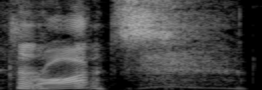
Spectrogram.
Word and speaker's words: draughts: with whiskey bottles, which was or drafts. Is that how it's pronounced? The British version of the game? It's not a different game. They just call it something different. – Draughts. I do really, I did really like that it was checkers and not chess.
